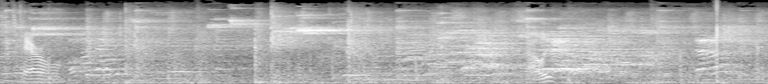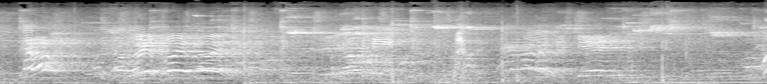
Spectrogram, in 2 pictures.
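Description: Men and women call out and shout to each other in a large echoing gym.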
